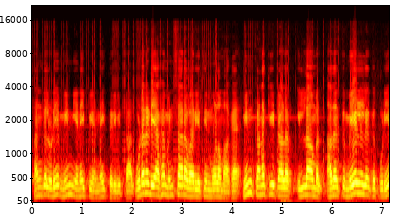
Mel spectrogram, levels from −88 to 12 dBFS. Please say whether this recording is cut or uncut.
cut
